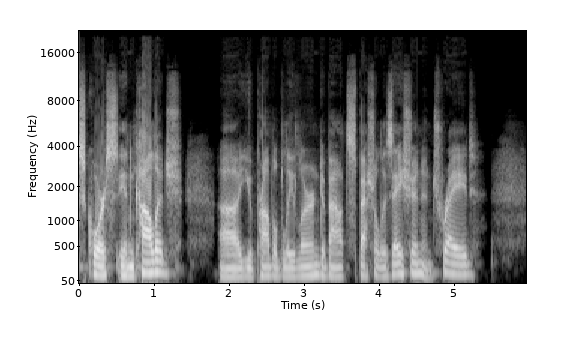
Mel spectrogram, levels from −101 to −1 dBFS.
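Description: Input gain that is likely set too high drives the loudest speech peaks past the converter's ceiling at 0.21 to 0.33 s and again at 0.84 to 0.96 s. The flattened tops give this microphone overload a harsh crackle, about 4 dB over at first, then about 6 dB. The clipped share is roughly 2 percent, then roughly 5 percent. At 1.05 s the microphone volume is stepped down, likely by call software reacting to that clipping. Voice and background fall together by about 4 dB. A second, smaller step of about 1 dB follows at 3.48 s.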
